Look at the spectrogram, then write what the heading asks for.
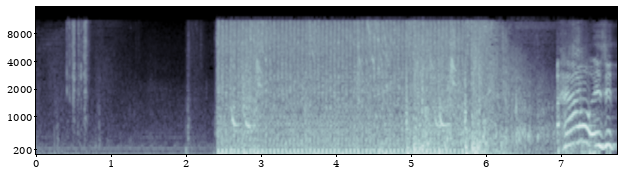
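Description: Loud, sustained bursts of rapid gunfire in the video game Fortnite, beginning abruptly after a quiet stretch and running for several seconds, with a voice briefly heard.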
